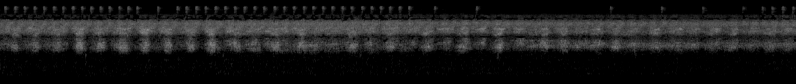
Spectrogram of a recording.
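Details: Summer cicadas in a dense, hissing high-pitched drone, with weak uneven pulses rising and falling through a nearly continuous wall of buzzing.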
